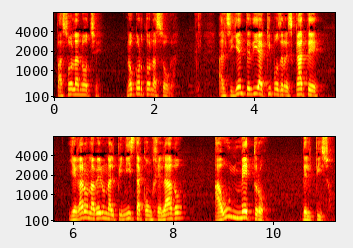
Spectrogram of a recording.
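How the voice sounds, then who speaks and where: High-voiced, slow-speaking preacher. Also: male voice. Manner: dramatic storyteller, acts out voices. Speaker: rabbi. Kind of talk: sermon with dramatized story.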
